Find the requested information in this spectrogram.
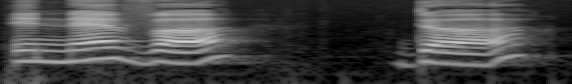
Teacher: that's a flap T, so it sounds like a D.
